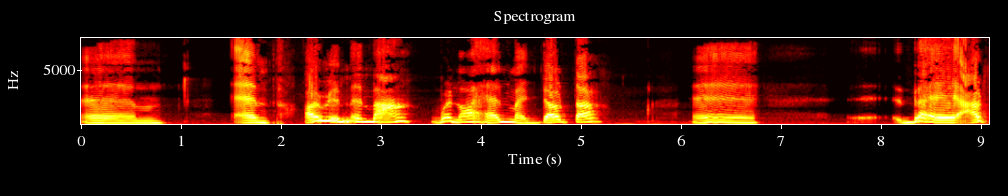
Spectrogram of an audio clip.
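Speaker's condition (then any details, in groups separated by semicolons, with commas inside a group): Cerebral palsy; speech problems when young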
